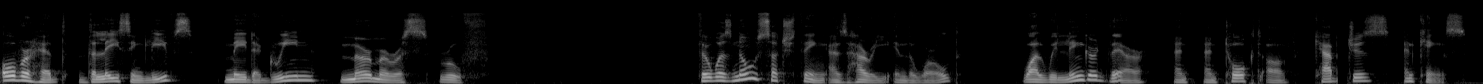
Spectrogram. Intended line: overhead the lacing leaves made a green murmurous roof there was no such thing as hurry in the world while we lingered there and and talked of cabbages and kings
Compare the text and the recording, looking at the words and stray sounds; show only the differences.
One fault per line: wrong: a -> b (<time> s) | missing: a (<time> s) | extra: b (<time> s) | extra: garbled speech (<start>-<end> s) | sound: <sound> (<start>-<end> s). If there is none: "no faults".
sound: dropout (13.4-13.5 s)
